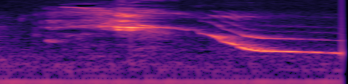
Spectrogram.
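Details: Smudge, a household dog, gives a single drawn-out howl, starting high and gliding smoothly downward into a lower sustained tone, against a steady background hum indoors.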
